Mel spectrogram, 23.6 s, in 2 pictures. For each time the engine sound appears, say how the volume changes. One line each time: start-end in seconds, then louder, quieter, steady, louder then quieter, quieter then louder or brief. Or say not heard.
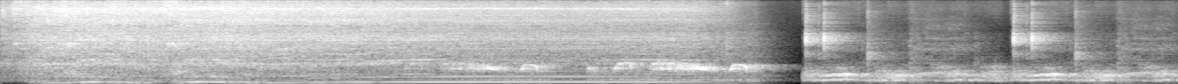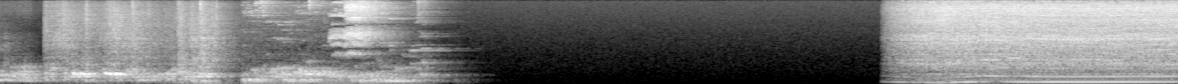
0.0-7.4 quieter
20.6-23.5 brief.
